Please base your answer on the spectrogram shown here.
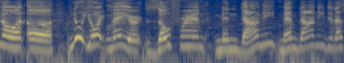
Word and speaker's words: Mamdani: New York Mayor Zofran Mamdani. Did I say it right? Mamdani.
